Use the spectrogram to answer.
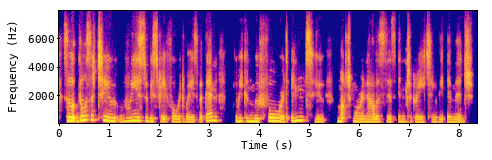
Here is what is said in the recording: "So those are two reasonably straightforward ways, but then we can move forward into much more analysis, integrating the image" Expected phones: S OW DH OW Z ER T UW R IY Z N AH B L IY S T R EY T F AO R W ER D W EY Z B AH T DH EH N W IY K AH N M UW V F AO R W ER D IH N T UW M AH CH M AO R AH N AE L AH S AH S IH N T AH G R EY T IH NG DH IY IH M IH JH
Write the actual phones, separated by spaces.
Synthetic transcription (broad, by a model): S OW DH OW Z ER T UW R IY Z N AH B IY S T R EY T F AO R W ER D W EY Z B AH T DH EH N W IY K AH N M UW V F AO R W ER D IH N T UW M AH CH M AO R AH N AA L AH S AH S IH N T AH G R EY T IH NG DH IY IH M IH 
